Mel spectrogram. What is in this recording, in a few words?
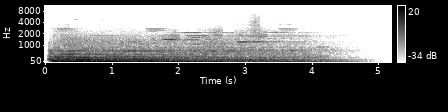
sfx galactic emperor greeting; Stellaris; nemesis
